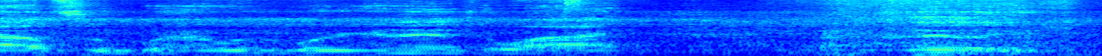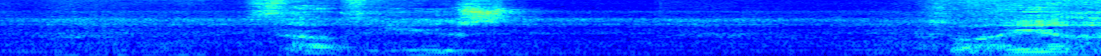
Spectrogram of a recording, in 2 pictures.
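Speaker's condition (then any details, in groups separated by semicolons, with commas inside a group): Brain injury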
